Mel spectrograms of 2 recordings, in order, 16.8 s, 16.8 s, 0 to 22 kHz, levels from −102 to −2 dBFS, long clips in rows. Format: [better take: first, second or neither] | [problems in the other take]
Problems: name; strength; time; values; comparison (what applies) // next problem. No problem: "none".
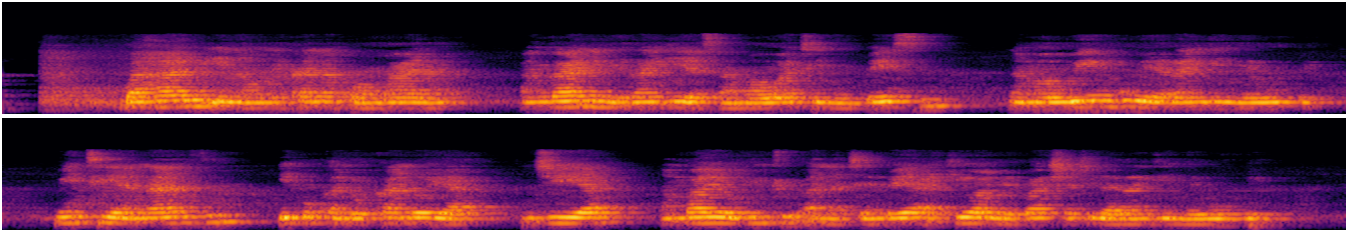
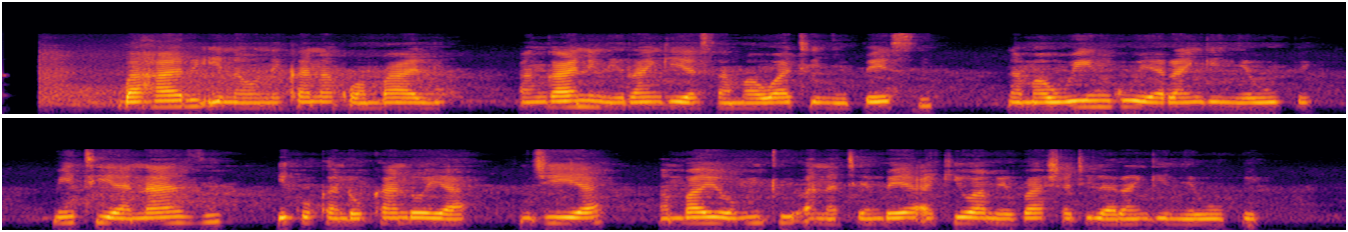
second | room echo; dies away in 0.6 s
